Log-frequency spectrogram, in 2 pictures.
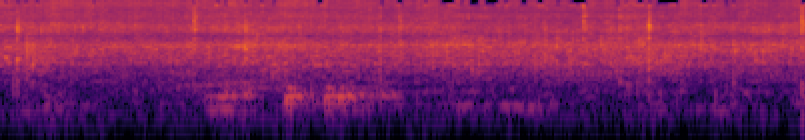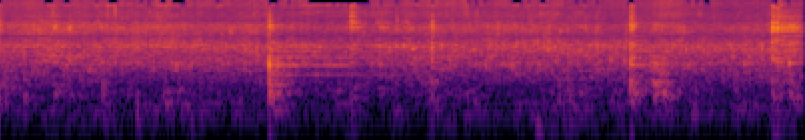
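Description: Cut potato, pumpkin and eggplant sizzle in a hot oiled pan, a steady bright frying hiss running throughout with occasional soft pops and crackles, close and fairly loud.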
